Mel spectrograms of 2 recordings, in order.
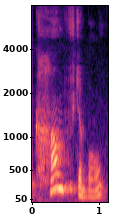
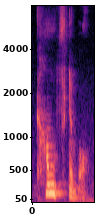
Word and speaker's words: comfortable: I don't feel comfortable talking about it. Nota la palabra comfortable. Estoy comiendo la segunda sílaba. No estoy diciendo comfortable, más comfortable. Comfortable, ¿ok? Así lo pronunciamos, nada más.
